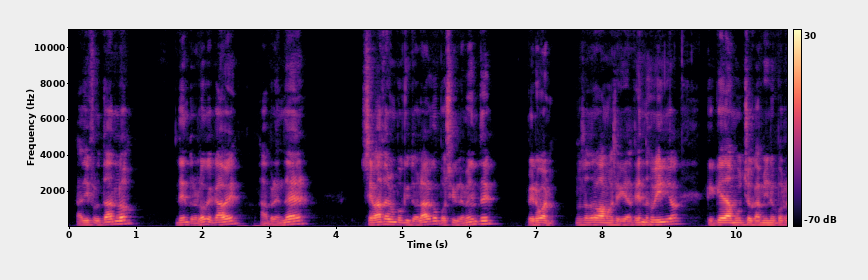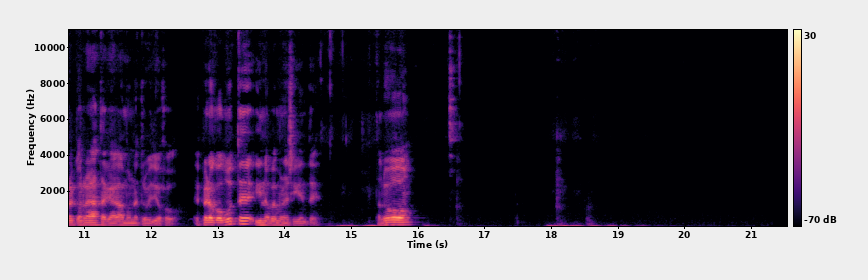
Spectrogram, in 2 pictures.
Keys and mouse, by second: 19.5-21.4 middle drag.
